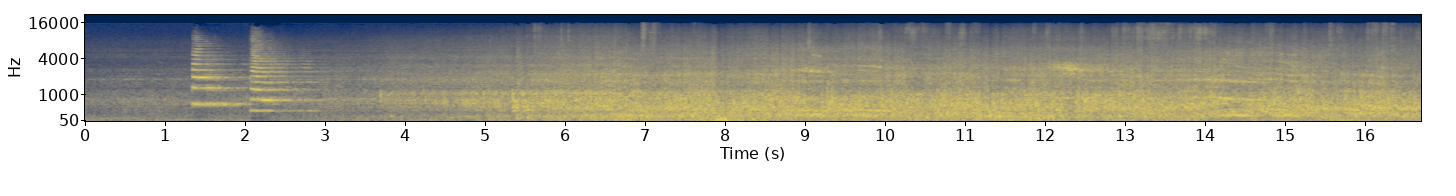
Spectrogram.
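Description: Gatwick Express Class 442 electric train sounding two short horn notes, a higher one then a lower one, about a second in, then running through the station at speed with a loud, steady rush of wheels on rail.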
